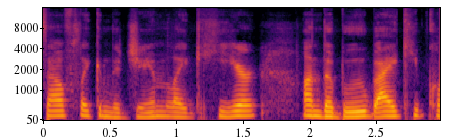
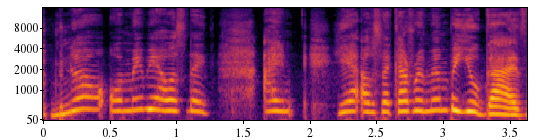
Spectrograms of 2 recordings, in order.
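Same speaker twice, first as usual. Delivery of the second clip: bright greeting; 11 semitones higher than usual. Retold or imitated.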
